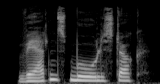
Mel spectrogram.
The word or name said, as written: verdensmålestok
